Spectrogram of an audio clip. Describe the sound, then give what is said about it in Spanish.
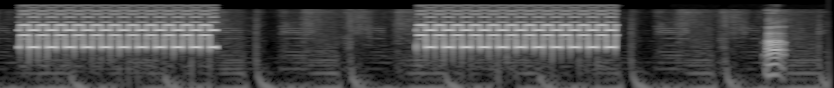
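Telephone ringing in two loud, high-pitched electronic bursts of about a second each, separated by a pause of roughly a second. “Estamos recibiendo una llamada desde nuestro estudio.”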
